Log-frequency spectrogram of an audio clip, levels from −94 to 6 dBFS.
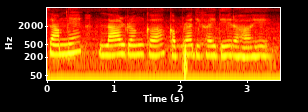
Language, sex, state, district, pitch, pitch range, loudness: Hindi, female, Arunachal Pradesh, Papum Pare, 235 Hz, 225-245 Hz, -20 LUFS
